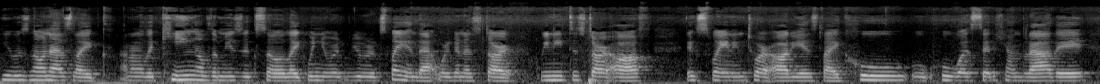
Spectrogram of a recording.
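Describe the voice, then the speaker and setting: Over noticeable background noise, a woman with a Spanish accent speaks at a moderate pace and medium pitch in a flat monotone. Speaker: podcast co-host. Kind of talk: casual chat.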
